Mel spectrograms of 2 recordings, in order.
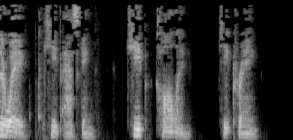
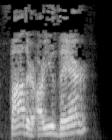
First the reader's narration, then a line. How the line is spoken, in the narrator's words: shout it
